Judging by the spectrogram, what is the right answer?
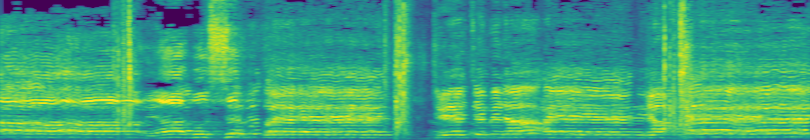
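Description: Men chanting a Shia latmiya lament chorus in unison, with a sharp slap of chest-beating (latm) three times, about every three seconds, in time with the chant.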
